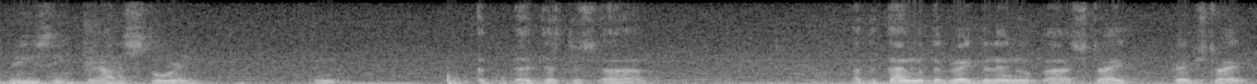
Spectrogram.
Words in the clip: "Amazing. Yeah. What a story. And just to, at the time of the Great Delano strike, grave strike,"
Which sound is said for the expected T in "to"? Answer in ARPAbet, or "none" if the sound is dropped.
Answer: S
